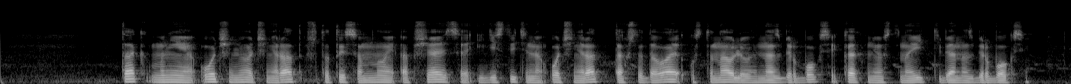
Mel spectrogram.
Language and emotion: Russian, neutral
